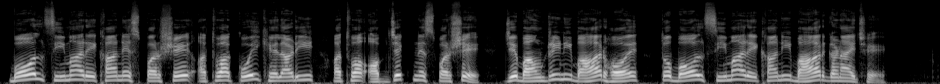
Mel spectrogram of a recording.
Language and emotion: Gujarati, neutral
